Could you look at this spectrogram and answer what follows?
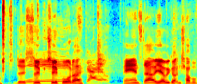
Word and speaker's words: Bairnsdale: their snags and meat from a butcher in Barnsdale. Bairnsdale. Oh, it's a weird way to say it, is it? How do you say it, Duh? Bairnsdale.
